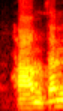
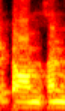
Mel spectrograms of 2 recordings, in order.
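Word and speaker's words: Thomson: ठीक है, जे थॉमसन या जे टॉमसन, क्योंकि अंग्रेजी में थॉमसन ही लिखा जाता है लेकिन उसका उच्चारण टॉमसन किया जाता है, एच साइलेंट रहता है उसमें।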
